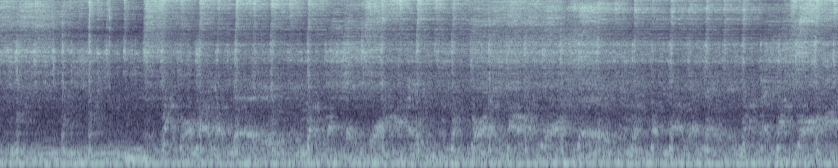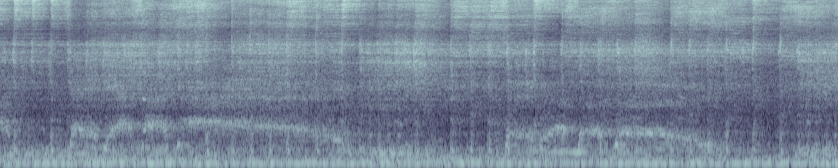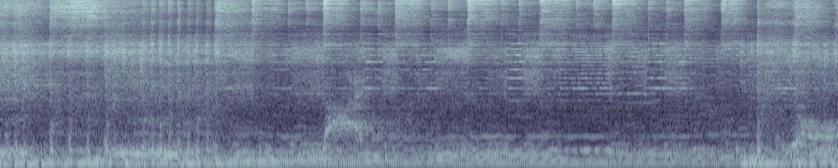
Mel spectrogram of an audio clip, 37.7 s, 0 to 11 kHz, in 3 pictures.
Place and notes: Ketagalan Boulevard, Taipei - against nuclear power
Rock band performing, Sony PCM D50 + Soundman OKM II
